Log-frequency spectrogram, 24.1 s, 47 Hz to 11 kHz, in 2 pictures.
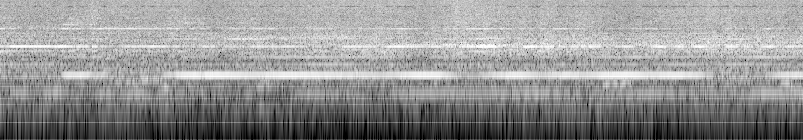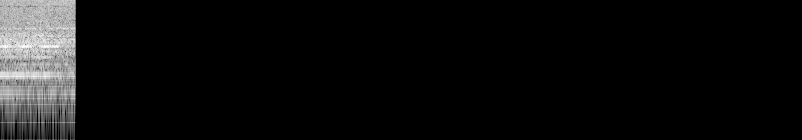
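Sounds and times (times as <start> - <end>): router spindle whining: 0.0 - 13.2.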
